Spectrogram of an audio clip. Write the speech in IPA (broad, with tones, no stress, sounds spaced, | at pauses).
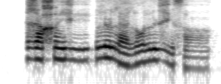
ɣ æ˥ χ ĩ˥ ɣ i˥ | l ø˥ l æ˩ l o˥ l y˥ ɣ i˩ θ ɑ̃˩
